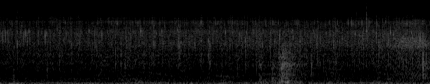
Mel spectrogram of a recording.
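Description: Beet greens sizzle in a pan with onion, garlic and olive oil over an off-grid cooking setup in Hawaii, a steady close hiss of frying with a faint stir partway through.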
